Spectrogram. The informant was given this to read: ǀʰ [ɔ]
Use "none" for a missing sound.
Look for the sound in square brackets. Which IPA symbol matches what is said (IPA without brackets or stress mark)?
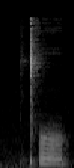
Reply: ɔ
